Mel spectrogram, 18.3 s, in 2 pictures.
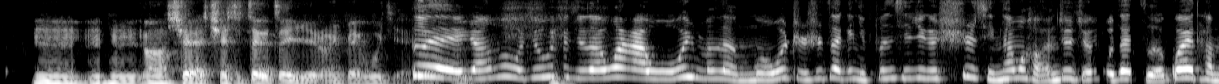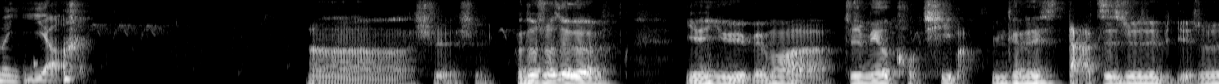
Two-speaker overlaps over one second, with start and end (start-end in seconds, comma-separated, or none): none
